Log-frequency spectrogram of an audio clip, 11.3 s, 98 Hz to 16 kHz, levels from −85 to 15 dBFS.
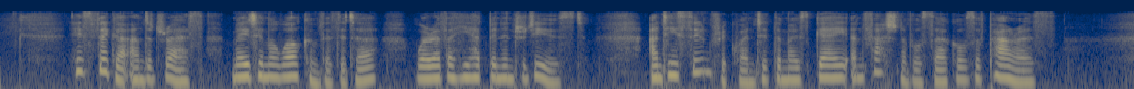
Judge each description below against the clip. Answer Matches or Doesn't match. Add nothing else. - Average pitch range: Matches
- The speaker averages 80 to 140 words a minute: Matches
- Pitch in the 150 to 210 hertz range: Matches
